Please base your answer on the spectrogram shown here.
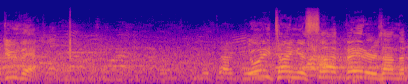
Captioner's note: crowd chatter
